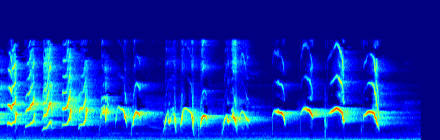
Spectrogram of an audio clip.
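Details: Young long-tailed shrike in moult, singing busily in a full isian style rich in mimicked phrases, from a master recording used as a lure: quick varied chirps, then loud arched whistled notes, each rising and falling, repeated about every third of a second.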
